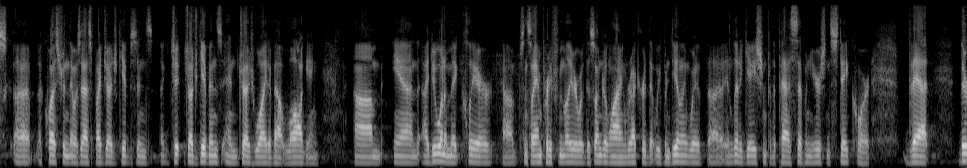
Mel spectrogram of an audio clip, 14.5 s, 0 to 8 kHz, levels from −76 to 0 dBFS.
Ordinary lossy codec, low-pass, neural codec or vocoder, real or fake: MP3, 48 kbps; 7.2 kHz; none; real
